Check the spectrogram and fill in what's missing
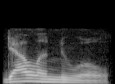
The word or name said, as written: gallinule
